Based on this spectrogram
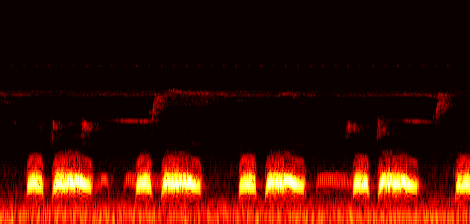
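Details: Spotted dove lure sound for prompting mute doves to call: repeated pairs of soft, throaty coos, a brief note then a longer warbling one, even rhythm, with faint high bird whistles in the background.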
